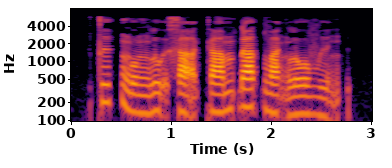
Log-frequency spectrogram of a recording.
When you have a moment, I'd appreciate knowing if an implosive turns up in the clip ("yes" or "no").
yes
